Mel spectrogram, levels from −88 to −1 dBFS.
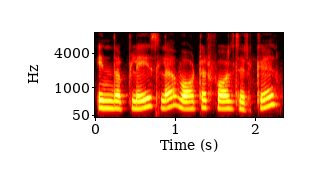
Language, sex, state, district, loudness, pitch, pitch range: Tamil, female, Tamil Nadu, Nilgiris, -17 LUFS, 220 Hz, 215-240 Hz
